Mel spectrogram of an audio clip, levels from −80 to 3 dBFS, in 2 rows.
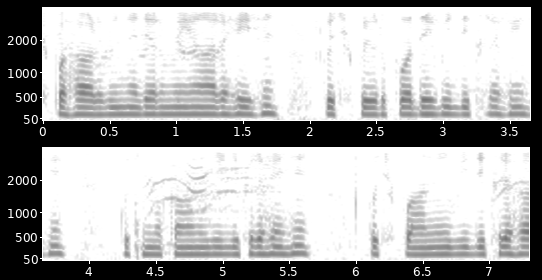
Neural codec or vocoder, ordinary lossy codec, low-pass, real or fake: none; MP3, 24 kbps; 3.6 kHz; real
